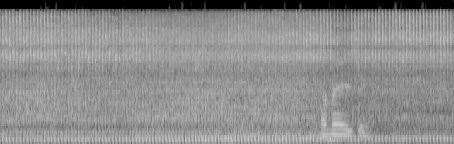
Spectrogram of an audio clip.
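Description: An old tractor engine runs loudly and close with a steady, throbbing mechanical drone as its governor opens the throttle, and a voice briefly speaks over it.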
